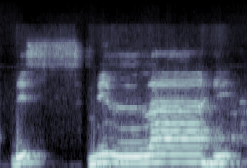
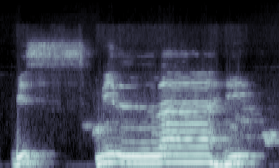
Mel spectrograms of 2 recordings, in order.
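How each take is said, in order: First: The s sound is held with flowing hiss. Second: The same.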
